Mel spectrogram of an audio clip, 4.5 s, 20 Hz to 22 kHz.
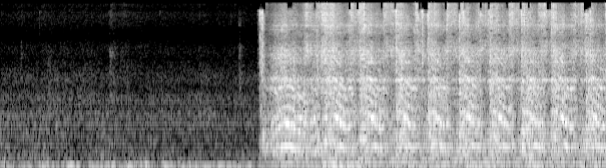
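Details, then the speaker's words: Fargo (Canadian Dodge D100) truck unstarted all winter, cold start without pumping pedal, heard from outside: even cranking about two pulses a second, never fires; crank no start. "no joke no nothing just cranking this poor poor thing"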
